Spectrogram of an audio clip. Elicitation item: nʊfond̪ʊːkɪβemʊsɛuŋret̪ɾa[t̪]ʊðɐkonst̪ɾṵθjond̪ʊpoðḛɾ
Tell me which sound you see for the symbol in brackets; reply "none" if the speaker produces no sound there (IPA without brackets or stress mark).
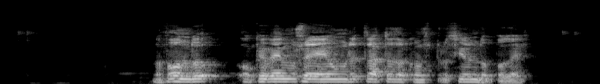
t̪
